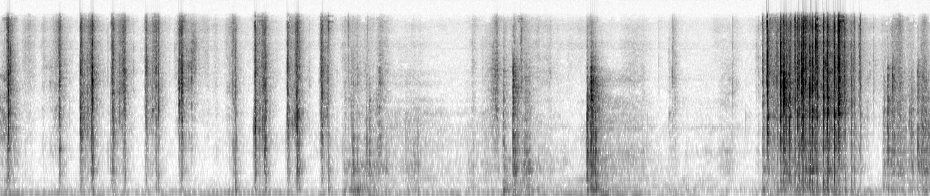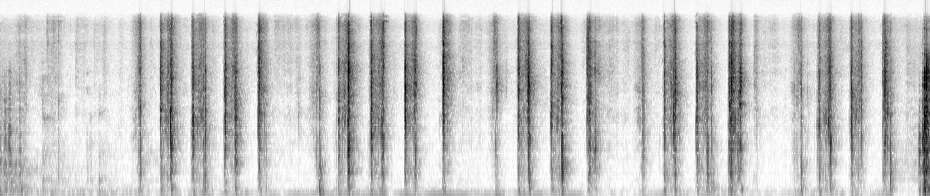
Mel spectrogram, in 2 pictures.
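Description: Oracle cards being shuffled for a tarot-style reading, a run of crisp riffling bursts followed by a longer dense rustle, then quick rhythmic snapping taps as the deck is worked by hand, close and alone.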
